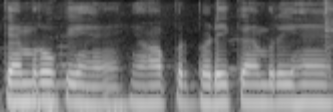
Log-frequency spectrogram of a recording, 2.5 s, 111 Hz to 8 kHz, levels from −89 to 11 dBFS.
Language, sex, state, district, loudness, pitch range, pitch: Hindi, male, Haryana, Charkhi Dadri, -18 LUFS, 160-170 Hz, 165 Hz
